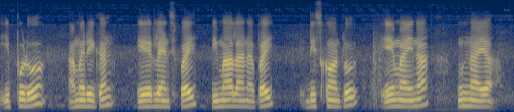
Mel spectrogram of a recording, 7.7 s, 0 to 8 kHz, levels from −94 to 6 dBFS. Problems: constant background noise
